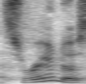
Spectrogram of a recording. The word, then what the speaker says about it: Sarandos: But I also think the thing about Ted Sarandos says he is head of Netflix and nobody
